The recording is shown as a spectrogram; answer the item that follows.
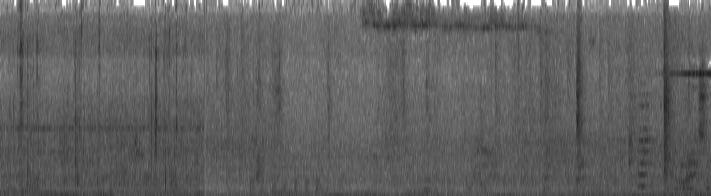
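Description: Diesel railcar engine idling steadily, a low even hum, with indistinct voices in the background. About three seconds in, the sound shifts to how it is heard inside the railcar's passenger saloon.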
